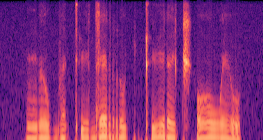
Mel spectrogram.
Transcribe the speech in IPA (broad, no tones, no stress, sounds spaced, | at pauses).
ŋ ɘ u̯ b ɛ kʼ i d e r u c kʼ i ɾ e t͡ʃʼ o w e u̯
